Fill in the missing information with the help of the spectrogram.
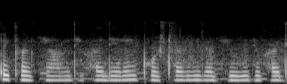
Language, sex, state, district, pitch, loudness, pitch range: Hindi, female, Bihar, Purnia, 200 Hz, -19 LUFS, 195-205 Hz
